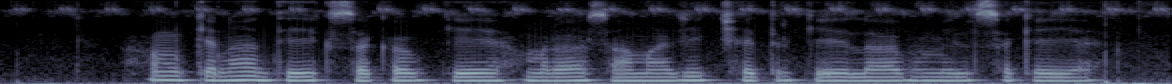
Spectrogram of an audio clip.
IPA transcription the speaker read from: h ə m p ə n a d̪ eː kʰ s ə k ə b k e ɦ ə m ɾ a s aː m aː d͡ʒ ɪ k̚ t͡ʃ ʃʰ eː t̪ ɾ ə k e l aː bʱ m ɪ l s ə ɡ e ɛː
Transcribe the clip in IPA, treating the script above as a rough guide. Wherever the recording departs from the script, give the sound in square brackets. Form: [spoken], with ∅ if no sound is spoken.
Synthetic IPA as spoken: h ə m [k] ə n a d̪ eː kʰ s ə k ə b k e ɦ ə m ɾ a s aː m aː d͡ʒ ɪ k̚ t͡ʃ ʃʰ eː t̪ ɾ ə k e l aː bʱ m ɪ l s ə [k] e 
